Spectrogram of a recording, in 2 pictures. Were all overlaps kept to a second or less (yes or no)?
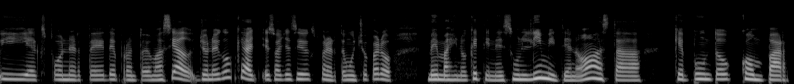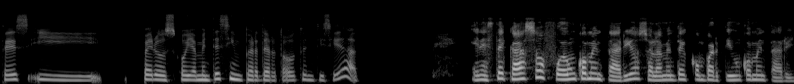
yes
